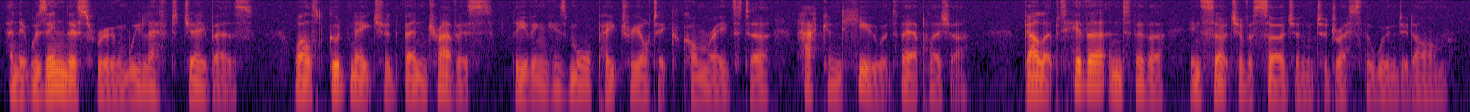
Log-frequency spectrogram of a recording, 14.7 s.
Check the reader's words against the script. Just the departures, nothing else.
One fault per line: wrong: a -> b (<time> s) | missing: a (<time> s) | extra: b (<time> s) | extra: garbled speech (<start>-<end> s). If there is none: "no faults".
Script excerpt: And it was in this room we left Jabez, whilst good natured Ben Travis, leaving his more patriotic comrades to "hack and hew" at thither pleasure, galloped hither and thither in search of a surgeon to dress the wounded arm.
wrong: thither -> their (8.9 s)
